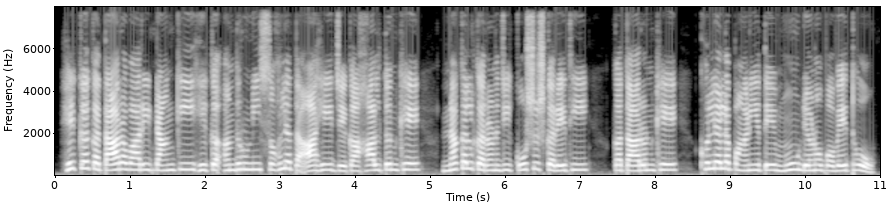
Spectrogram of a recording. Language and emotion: Sindhi, neutral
